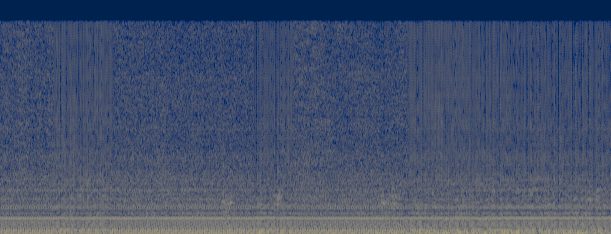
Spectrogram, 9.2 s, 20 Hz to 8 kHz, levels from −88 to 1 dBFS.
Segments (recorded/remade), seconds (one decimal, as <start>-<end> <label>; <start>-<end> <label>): 0.0-0.8 recorded; 0.8-1.7 remade; 1.7-3.8 recorded; 3.8-4.4 remade; 4.4-6.1 recorded; 6.1-9.2 remade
